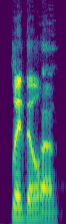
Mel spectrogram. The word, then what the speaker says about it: Swindle: Is it Swindle or Swindell? Swindle.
